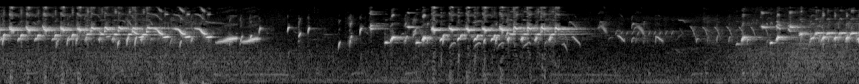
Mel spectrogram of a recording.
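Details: Song of European goldfinches mixed with canaries and mules, meant to stimulate songbirds: fast tinkling, twittering runs and sliding notes, broken by quieter stretches of scattered chirps mid-clip.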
